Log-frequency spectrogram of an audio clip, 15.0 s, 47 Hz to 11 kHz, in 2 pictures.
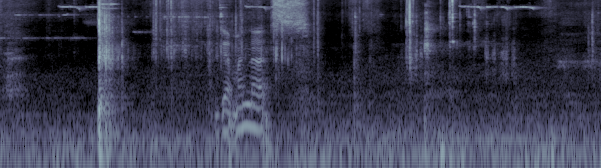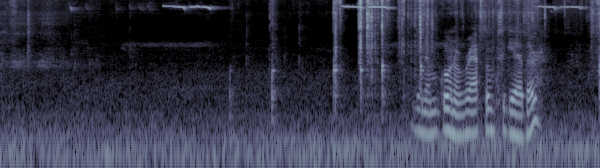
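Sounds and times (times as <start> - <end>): wire nuts and wires clinking: 1.2 - 6.6, 11.6 - 15.0.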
